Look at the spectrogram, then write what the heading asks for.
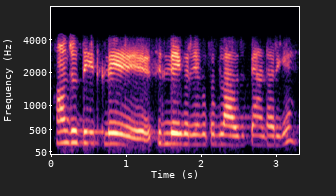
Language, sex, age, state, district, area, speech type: Odia, female, 18-30, Odisha, Nayagarh, rural, conversation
